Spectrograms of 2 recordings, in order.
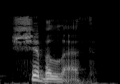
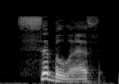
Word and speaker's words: Shibboleth: When he said, "No," they said to him, "Please say Shibboleth." And if he said Sibboleth, because he could not pronounce it correctly, they grabbed him and executed him at the fords of Jordan.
